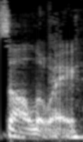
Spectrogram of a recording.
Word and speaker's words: Soloway: So for example, my last name is Soloway. – Mm-hmm. – It's spelled like it's solo way.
